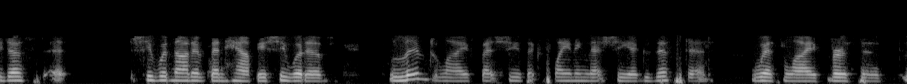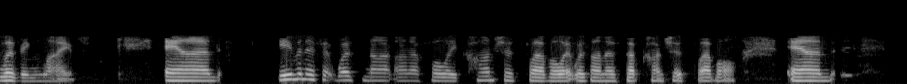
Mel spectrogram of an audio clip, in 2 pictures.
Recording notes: TONIGHT IS A CALL IN SHOW IN THE SECOND HALF. May even take some listener calls.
